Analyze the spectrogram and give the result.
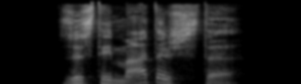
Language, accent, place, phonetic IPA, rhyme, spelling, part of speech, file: German, Germany, Berlin, [zʏsteˈmaːtɪʃstə], -aːtɪʃstə, systematischste, adjective, De-systematischste.ogg
- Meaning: inflection of systematisch: 1. strong/mixed nominative/accusative feminine singular superlative degree 2. strong nominative/accusative plural superlative degree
